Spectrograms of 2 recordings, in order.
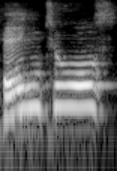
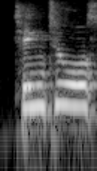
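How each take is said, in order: First: The brand name has a short 'a' vowel. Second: The brand name has an 'i' vowel. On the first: "like a short A vowel sound" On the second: "pronounced it like it was an I"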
